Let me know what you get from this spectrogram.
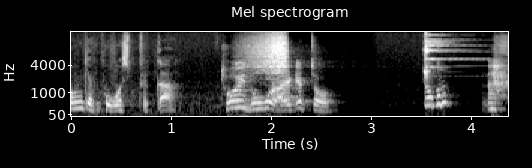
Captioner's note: fishing-for-credit sound effect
